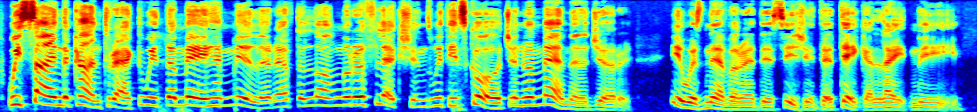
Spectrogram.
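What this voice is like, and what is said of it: Put-on Italian-style accent. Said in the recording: “he's going to turn into Mario ... do this accent”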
